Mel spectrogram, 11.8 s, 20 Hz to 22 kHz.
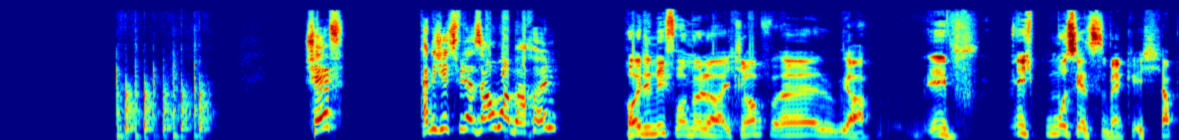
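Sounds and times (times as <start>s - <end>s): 
rapid steady knocking on a door: 1.2s - 2.2s
speech: 3.1s - 3.5s, 4.2s - 5.6s, 6.2s - 11.7s.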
